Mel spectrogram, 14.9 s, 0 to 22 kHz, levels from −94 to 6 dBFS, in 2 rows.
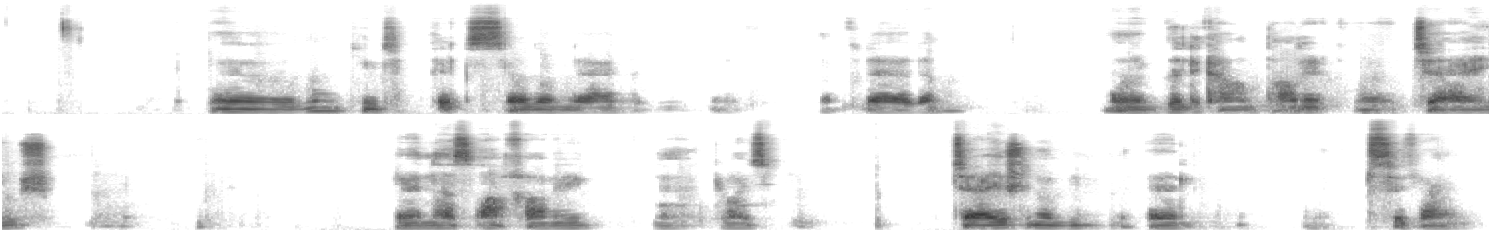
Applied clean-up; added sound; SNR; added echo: neural mask model DeepFilterNet 3.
